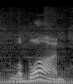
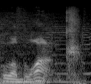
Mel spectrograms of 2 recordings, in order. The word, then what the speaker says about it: LeBlanc: LeBlanc. This entire time, I nearly said it wrong again. I was saying LeBlanc with a hard, like, CK sound.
